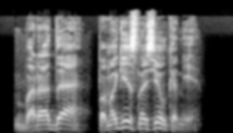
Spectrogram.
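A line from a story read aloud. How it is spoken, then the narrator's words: Angry curt remark. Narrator (Russian): зло бросил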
